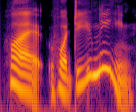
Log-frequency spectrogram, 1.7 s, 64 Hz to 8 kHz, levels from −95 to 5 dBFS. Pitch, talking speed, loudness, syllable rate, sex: 220 Hz, 175 wpm, -17 LUFS, 3.7 syllables/s, female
